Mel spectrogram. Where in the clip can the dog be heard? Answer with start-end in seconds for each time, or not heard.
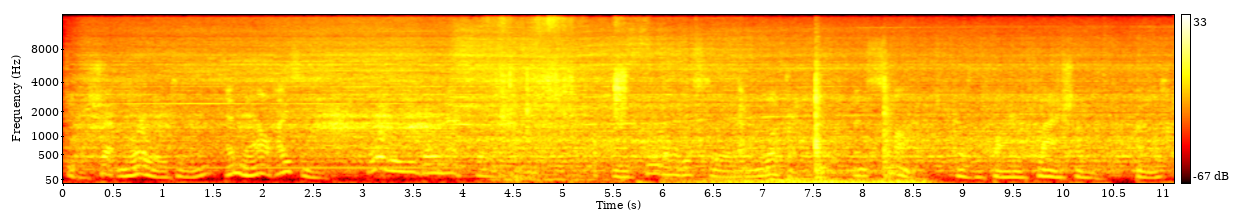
not heard.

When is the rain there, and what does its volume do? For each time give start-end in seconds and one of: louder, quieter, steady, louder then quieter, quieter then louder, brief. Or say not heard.
0.0-11.0 louder.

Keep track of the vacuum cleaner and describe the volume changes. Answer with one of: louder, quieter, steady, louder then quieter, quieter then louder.
louder then quieter.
